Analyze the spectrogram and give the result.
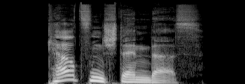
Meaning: genitive singular of Kerzenständer
- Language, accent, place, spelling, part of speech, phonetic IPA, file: German, Germany, Berlin, Kerzenständers, noun, [ˈkɛʁt͡sn̩ˌʃtɛndɐs], De-Kerzenständers.ogg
